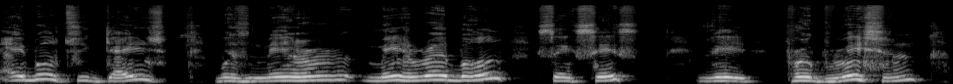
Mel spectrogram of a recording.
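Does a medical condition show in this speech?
Yes: dysarthria post-stroke; dysarthria after stroke, person-centred therapy from hospital to broader community, goals broken into smaller pieces; ongoing dysarthria, measurable progress with therapy; earlier unable to communicate via text, measurable progression since.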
